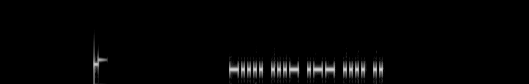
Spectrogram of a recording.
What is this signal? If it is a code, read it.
Morse code, heard as a keyed tone, about 42 wpm, 700 Hz. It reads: 6VWHI
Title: Five Challenging Letter-Number Combinations 40wpm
